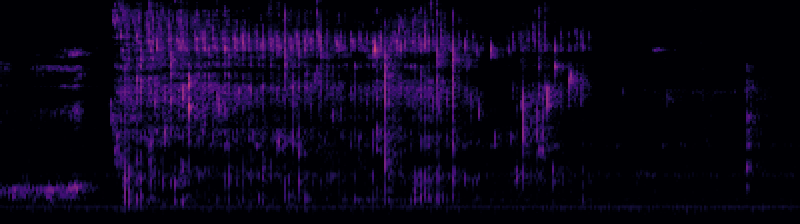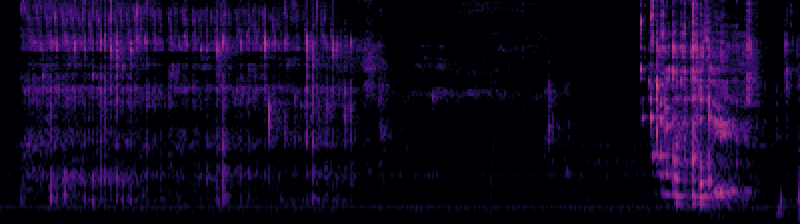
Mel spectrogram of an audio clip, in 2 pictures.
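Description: Wine being drawn and swished through the mouth with air to aerate it while tasting: two faint, airy slurping stretches of about three seconds each.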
